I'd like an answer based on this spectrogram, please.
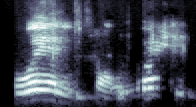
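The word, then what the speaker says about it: when: আমরা হোয়েন বলছি, নো, এটা জাস্ট ওয়েট এ বিট, এটা উচ্চারণ করতে হবে হচ্ছে ওয়েন। হুম, এটা উচ্চারণ করব ওয়েন, ওয়েন, এখানে হওয়া না বলে আমরা অ বলবো, ও বলবো।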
